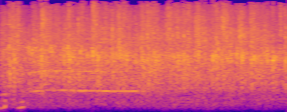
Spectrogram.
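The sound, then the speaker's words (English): A crowd applauds steadily for a few seconds, a dense, even wash of clapping that holds at a consistent volume from start to finish, with no voices standing out above it. “And by the way, when I said we could not have done it without Families USA and without you, that is an applause line for you.”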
